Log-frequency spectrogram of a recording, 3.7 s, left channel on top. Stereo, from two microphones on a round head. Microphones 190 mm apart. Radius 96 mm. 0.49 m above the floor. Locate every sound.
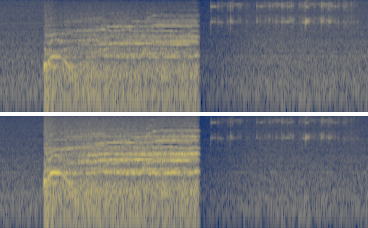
0.4 s a scream: 45° right (ahead or behind)
2.1 s keys jangling: 35° left (ahead or behind)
